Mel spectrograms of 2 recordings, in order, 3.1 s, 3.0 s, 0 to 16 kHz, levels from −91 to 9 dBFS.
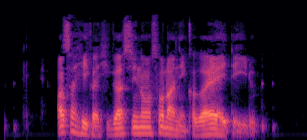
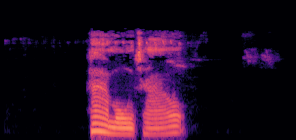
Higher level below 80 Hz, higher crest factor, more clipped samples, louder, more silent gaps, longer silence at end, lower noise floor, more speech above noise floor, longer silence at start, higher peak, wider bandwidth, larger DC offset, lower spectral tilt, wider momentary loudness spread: about the same, -58 dBFS vs -56 dBFS; about the same, 20 dB vs 20 dB; neither; second, -25 LUFS vs -18 LUFS; neither; second, 0.5 s vs 1.1 s; second, -64 dBFS vs -76 dBFS; second, 39 dB vs 57 dB; second, 0.55 s vs 0.9 s; second, -6 dBFS vs -2 dBFS; first, 11 kHz vs 8 kHz; neither; about the same, -5 dB/octave vs -4 dB/octave; first, 14 LU vs 7 LU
